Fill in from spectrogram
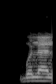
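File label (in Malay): "belalang", Malay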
